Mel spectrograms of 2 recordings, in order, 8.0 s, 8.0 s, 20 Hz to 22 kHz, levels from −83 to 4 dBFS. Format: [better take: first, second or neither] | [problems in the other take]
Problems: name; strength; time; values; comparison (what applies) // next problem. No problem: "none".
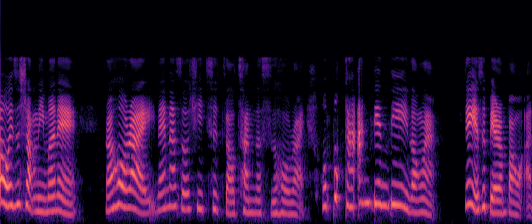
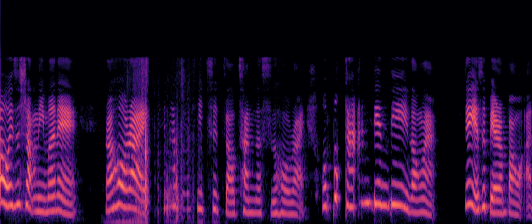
first | noise reduction (neural mask model RNNoise)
